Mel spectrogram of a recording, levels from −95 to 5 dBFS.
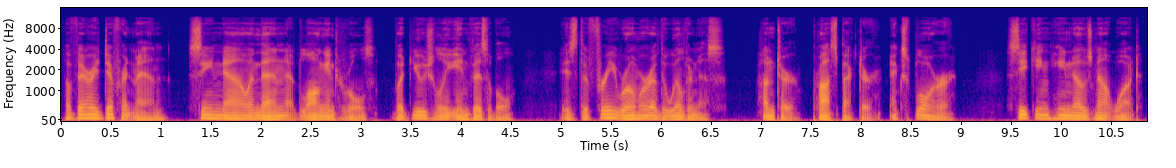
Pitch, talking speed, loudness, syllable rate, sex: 85 Hz, 155 wpm, -20 LUFS, 5.3 syllables/s, male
